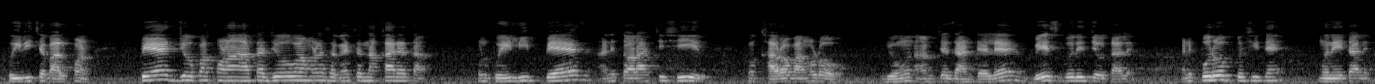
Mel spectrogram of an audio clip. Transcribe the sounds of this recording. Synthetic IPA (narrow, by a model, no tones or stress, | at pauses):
pəjlit͡ɕɛbalpəɳ | pɛd͡z̚d͡ʑewpakɔɽ̃aːt̪ad͡ʑewʋam̤ulasəɡjãt͡sanakaɾjɛt̪a | pəɳpəjliped͡za̰ñit̪ɔɾat͡ɕiːɕiɾ | məkkʰːaɾɔbãŋɡɽɔɡʱeuːnamt͡ɕed͡zãɳʈelebesbəɾiːt̪̚d͡ʑewt̪alẽ | añipəɾop̚kəɕit̪ɛ̃ | m̤ənəjt̪alẽ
